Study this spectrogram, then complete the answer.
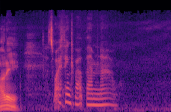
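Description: A young woman answers quietly, close by.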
